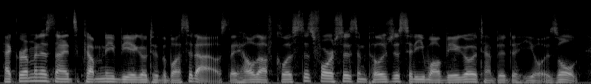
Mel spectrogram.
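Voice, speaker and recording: Hosting a reaction video, a man reads lore aloud at a quick pace in a lowish, slightly mellow voice. He keeps it casual, adding his own reactions between passages, and the close-mic recording has no echo.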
